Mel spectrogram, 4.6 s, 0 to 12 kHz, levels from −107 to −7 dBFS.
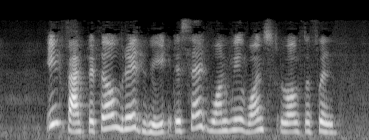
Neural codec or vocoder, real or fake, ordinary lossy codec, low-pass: codec, 16 kHz, 1 kbps, FunCodec, trained on LibriTTS, 50 frames a second; fake; MP3, 48 kbps; 7.2 kHz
